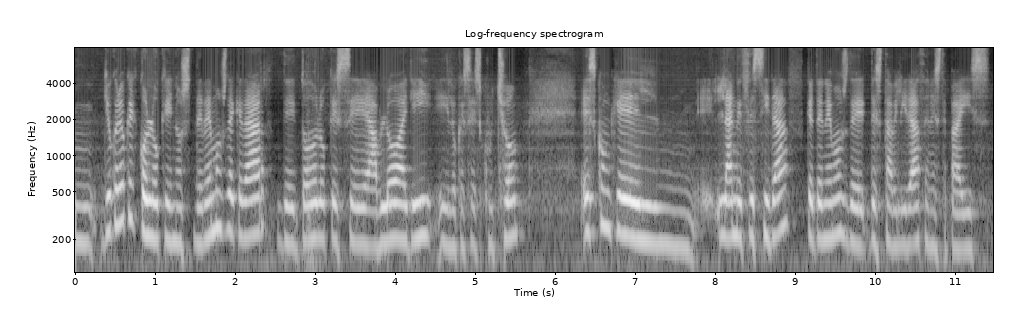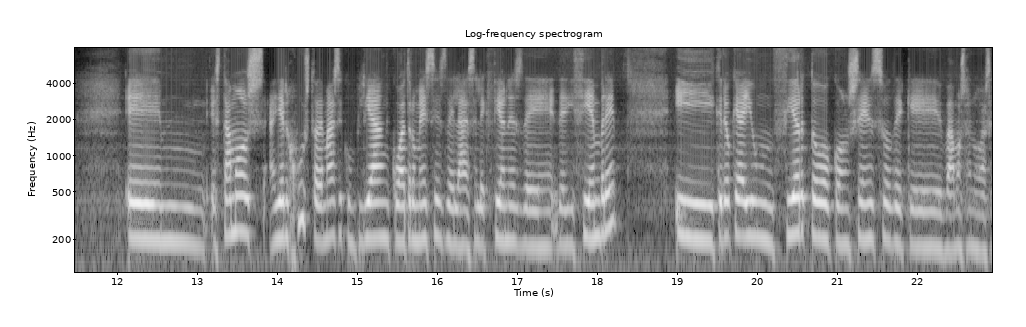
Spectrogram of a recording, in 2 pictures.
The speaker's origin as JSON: {"language": "Spanish", "country": "Spain", "said": "esto ya es a nivel personal como española"}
